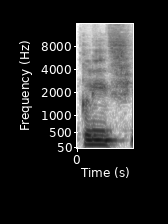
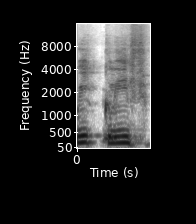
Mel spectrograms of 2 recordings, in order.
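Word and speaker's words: Wycliffe: Algumas pessoas colocam cliff. Eu fui procurar qual era a pronúncia correta, mas é o Icliff porque é um W e um Y.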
